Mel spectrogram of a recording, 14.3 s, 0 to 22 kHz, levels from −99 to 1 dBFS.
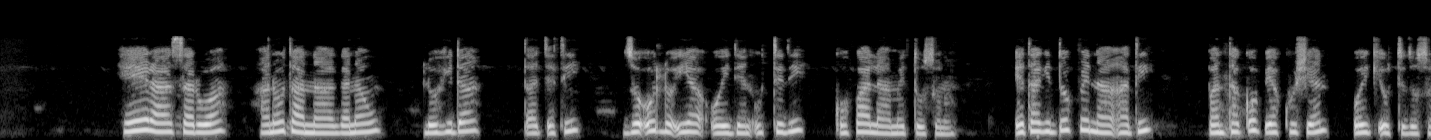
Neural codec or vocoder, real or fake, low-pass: none; real; 7.2 kHz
